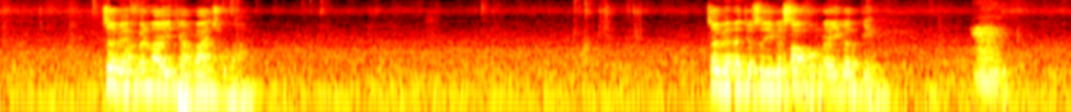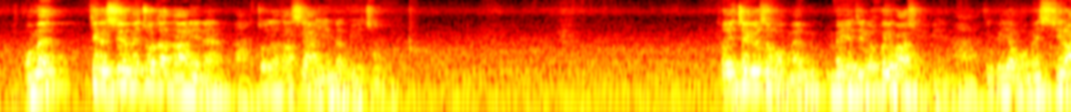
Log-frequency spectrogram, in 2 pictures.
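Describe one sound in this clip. A man speaks calmly in short bursts, at a middle distance.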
